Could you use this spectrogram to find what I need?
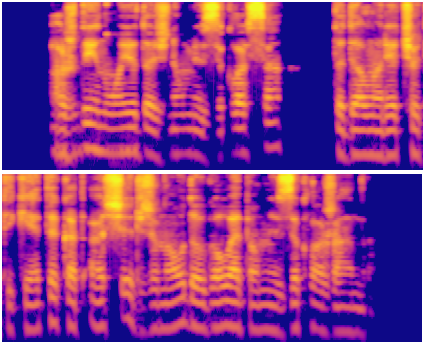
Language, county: Lithuanian, Šiauliai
